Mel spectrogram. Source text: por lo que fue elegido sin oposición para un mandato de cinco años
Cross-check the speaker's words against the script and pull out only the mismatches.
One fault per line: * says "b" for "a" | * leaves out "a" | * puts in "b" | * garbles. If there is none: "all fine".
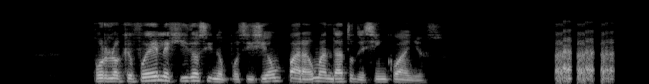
* leaves out "un"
